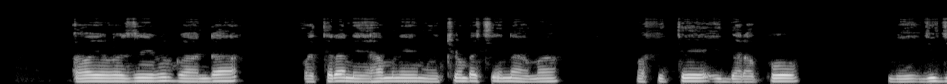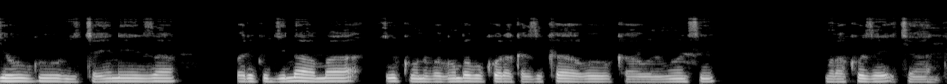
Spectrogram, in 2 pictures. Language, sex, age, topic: Kinyarwanda, male, 25-35, government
